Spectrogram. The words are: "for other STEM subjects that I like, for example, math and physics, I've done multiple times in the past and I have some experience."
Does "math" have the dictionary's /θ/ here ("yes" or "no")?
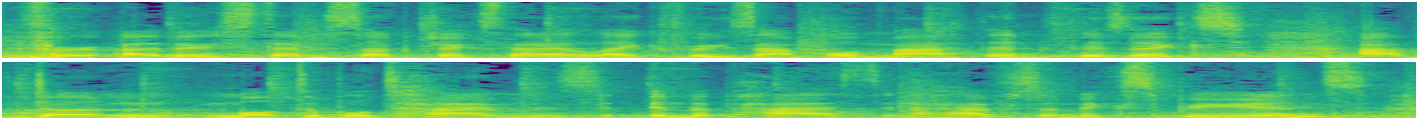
yes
